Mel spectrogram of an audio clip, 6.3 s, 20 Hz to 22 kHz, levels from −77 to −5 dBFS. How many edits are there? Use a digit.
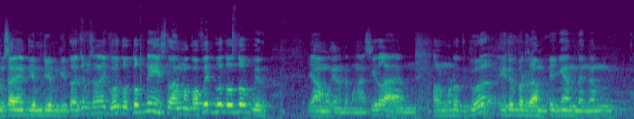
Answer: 1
